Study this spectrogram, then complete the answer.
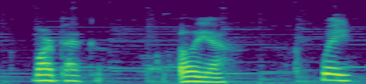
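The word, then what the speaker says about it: Morpeko: even metapod is very up for you it's pronounced more peco marpaco oh yeah wait more pekko don't tell me you actually like ashley ugh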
